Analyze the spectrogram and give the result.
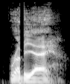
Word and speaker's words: Rebillet: Am I pronouncing that okay? How do you like it? – Rebillet. – Rebillet, Rebillet. Okay, it sounds quite Catalan.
